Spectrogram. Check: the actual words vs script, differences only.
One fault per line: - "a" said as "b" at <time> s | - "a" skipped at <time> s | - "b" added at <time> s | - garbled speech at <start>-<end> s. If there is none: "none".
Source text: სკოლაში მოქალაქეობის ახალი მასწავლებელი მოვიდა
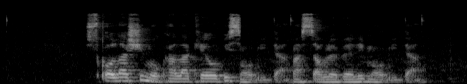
- "ახალი" said as "მოვიდა" at 2.4 s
